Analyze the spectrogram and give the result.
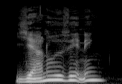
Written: jernudvinding

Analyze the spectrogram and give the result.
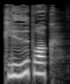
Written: glidebrok

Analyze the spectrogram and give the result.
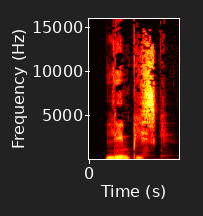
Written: limbisk

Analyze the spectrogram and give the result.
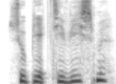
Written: subjektivisme

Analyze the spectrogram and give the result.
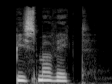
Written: bismervægt

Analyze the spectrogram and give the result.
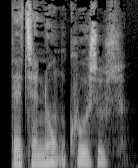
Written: datanomkursus

